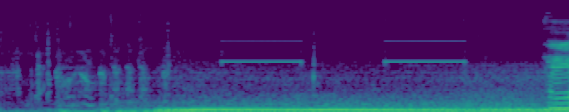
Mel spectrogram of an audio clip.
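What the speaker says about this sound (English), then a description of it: "Start the truck." A truck engine cranks and catches, settling into a steady low idle, with soft clicks before the start and two electronic chimes sounding over the running engine.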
